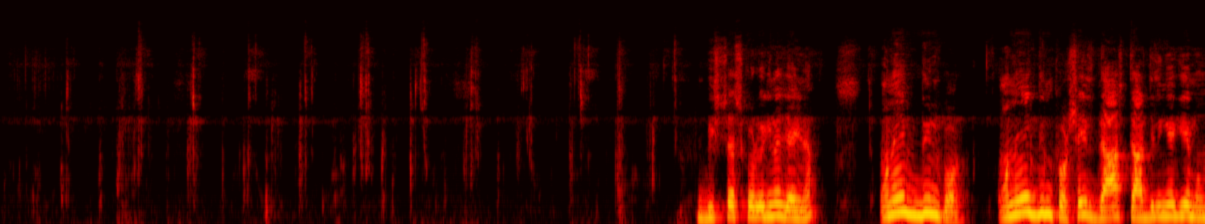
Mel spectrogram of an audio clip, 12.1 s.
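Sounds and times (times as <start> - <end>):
mouth chewing clicks and smacks: 0.0 - 7.0, 8.4 - 8.8, 9.7 - 10.0.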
